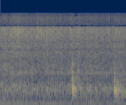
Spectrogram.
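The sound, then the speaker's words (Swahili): Tomatoes sizzle as they cook and are stirred in a pan, making a steady hiss throughout, with two short scraping sounds from the stirring. “Si ndio mpaka ukoroge uhakikishe kwamba ile nyanya yanabondeka vizuri.”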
